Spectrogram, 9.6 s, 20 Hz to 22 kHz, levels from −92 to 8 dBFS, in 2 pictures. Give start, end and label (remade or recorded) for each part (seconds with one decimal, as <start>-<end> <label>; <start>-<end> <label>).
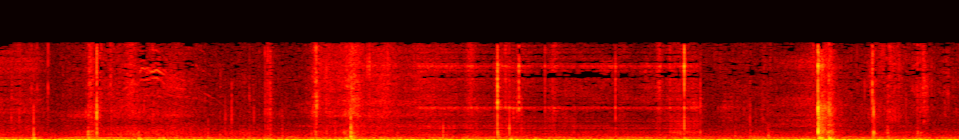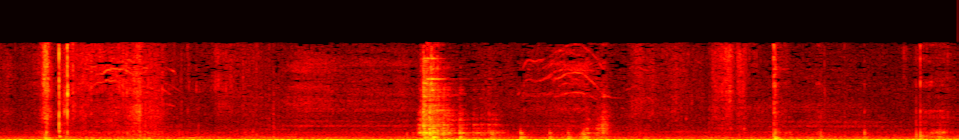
0.0-2.1 recorded; 2.1-3.5 remade; 3.5-9.6 recorded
